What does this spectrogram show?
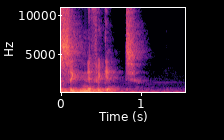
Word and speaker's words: significant: that it saves a significant amount of time and money on transportation. So look at the word significant. Significant. Significant. Right? Put the emphasis on the second syllable. Nif. Right? 1, 2. Nif. Significant.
